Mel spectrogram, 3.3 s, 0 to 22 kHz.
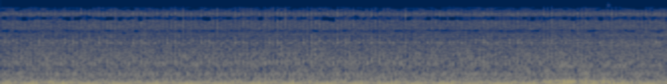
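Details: BMW M62B35 V8, fully warmed up, at idle after the same VANOS units were reinstalled with corrected timing. Smooth steady low idle with no shake, stumble or ticking. Normal idle; knock gone.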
